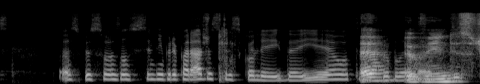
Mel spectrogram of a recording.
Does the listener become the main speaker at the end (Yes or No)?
Yes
